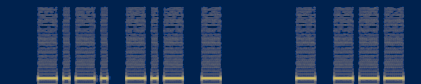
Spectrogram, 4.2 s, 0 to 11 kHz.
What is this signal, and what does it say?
Morse code, heard as a keyed tone, about 19 wpm, 800 Hz. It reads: CKT TO
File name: Technical Subjects / Technical Subjects-mp3s / Sw Pwr Sup @18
